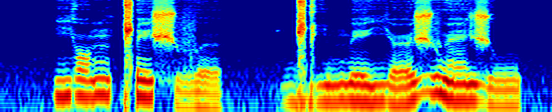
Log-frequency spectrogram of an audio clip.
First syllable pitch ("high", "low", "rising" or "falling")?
high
